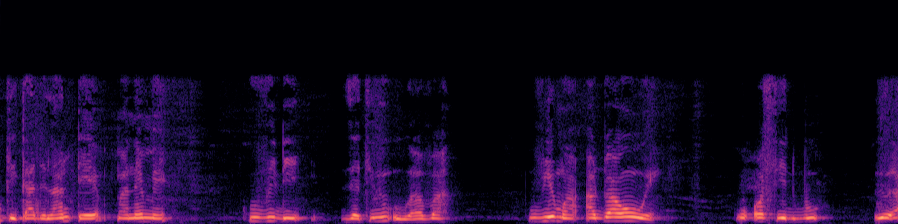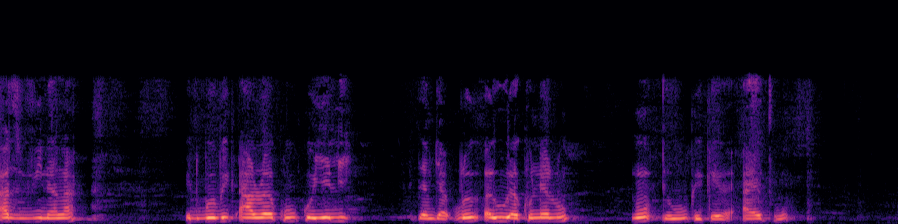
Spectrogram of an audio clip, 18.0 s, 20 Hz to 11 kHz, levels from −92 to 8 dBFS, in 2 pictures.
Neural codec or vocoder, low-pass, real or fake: none; 7.2 kHz; real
